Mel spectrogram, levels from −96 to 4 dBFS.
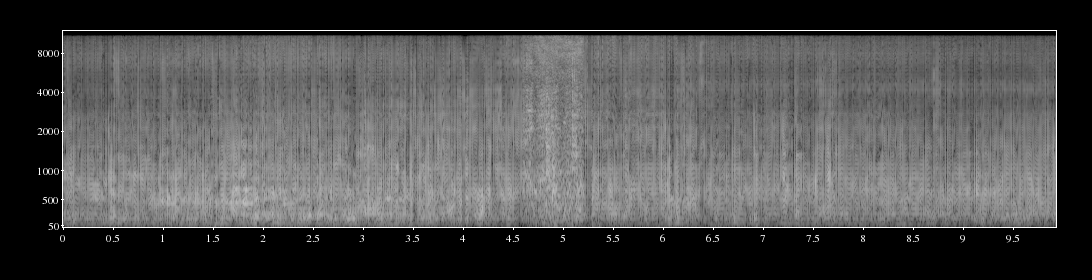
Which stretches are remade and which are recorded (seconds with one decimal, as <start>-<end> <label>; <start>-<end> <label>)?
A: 0.0-4.6 remade; 4.6-5.2 recorded; 5.2-9.9 remade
